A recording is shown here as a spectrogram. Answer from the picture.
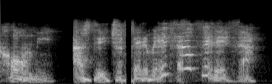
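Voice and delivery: lightly voiced Castilian Marge, reproachful; reproachful, cheerful Marge in the Spain dub; Marge Spanish dub. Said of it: "en castellano suele ser como mucho más reprochable y alegre".

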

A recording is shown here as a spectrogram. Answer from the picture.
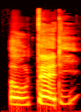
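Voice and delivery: high, loud put-on kid voice; mock child. Viewer quoting a child's line to Daddy, mock child voice. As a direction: call out like a child to a parent.

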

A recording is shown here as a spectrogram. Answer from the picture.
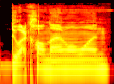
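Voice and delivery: loud, high panicked yell; retold panic. Asking his partner whether to call for help, retold loud panic. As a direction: blurt it out loud, acting out panic. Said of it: "so I'm freaking out".

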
